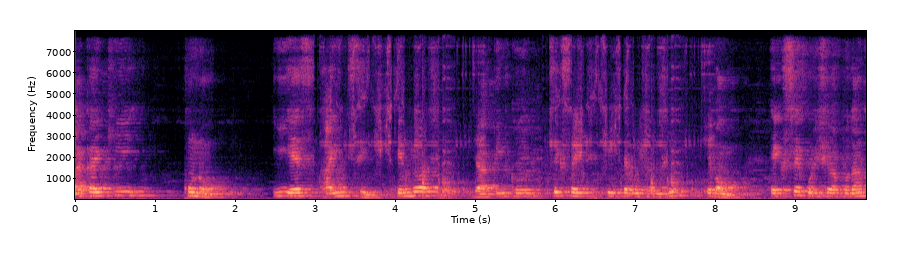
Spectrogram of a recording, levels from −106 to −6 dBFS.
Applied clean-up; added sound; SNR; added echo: neural separator model SepFormer DNS4.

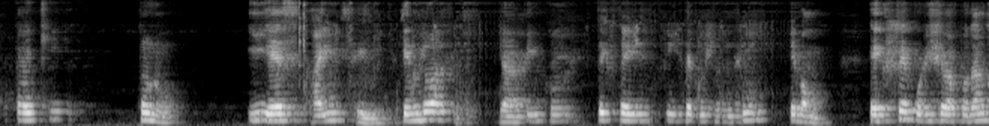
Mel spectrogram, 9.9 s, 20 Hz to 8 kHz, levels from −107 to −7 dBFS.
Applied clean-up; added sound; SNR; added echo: neural mask model DeepFilterNet 3.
